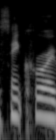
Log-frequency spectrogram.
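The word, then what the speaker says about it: St. Croix: is the accurate pronunciation to how it was pronounced at the time. Like the Squa River is the St. Croy River in the US, which is like really cool.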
